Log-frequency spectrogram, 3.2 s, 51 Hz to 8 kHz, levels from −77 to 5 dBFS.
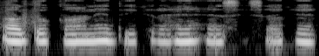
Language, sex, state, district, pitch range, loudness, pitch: Hindi, female, Jharkhand, Garhwa, 190-200 Hz, -18 LUFS, 195 Hz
